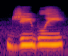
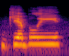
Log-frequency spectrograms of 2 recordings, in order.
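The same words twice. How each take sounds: First: Ghibli said JIB-lee with a soft J sound. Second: Ghibli said GIB-lee with a hard G at the start. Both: Shown as a demonstration. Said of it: "however you wanna pronounce it".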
